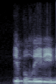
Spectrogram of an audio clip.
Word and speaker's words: Ippoliti: But the cool thing about Navajo Joe is he got Epitoli to shoot it, which also he shot The Great Silence. – Oh, wait, I can do this. Silvano Ippoliti. There we go. – Ippoliti. That's how you say it.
